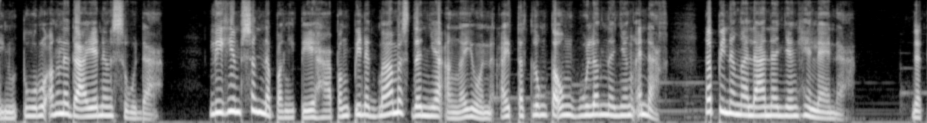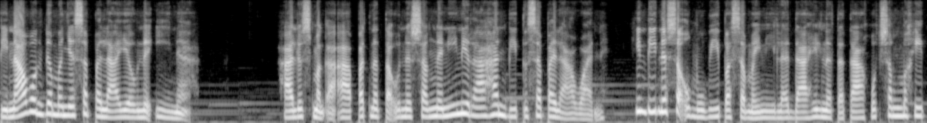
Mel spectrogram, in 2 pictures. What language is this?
Filipino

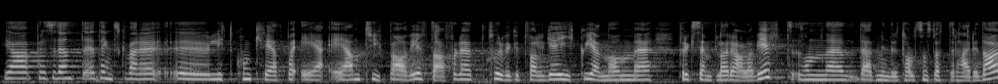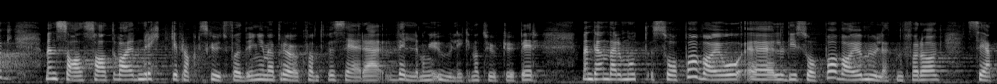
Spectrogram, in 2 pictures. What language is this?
Norwegian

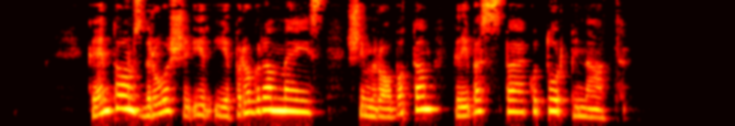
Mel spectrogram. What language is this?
Latvian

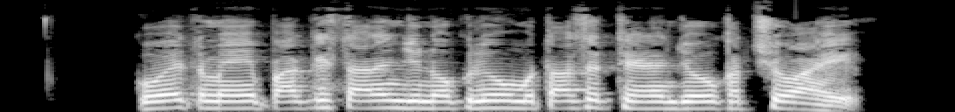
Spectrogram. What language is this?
Sindhi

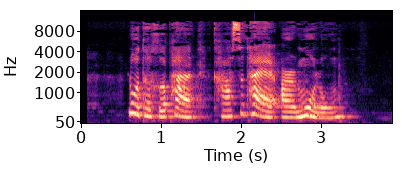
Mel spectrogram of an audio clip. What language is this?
Chinese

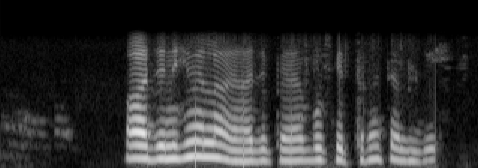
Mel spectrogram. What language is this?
Punjabi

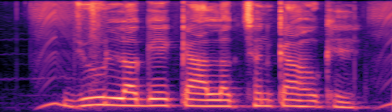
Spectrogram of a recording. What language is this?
Bhojpuri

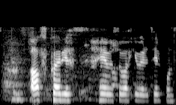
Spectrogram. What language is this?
Icelandic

